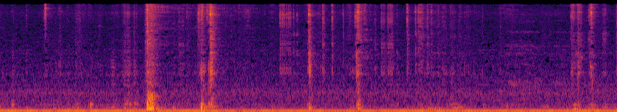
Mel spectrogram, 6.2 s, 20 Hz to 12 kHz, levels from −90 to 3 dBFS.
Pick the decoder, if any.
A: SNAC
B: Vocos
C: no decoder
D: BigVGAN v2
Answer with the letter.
C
